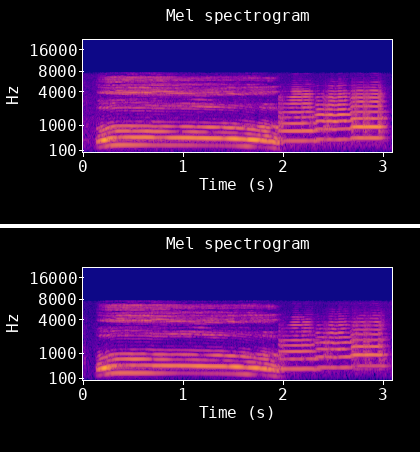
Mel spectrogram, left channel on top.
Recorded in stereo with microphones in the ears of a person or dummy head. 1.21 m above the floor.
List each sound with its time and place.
0.1 s a shout: 15° left (ahead or behind), 3.5 m; by 2.1 s 5° left (ahead or behind), 5 m
2.0 s a trumpet: 30° left (ahead or behind), 2.5 m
